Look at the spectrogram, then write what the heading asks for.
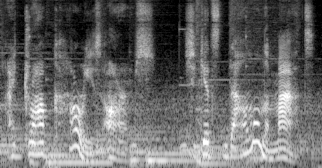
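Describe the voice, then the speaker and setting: A woman's voice: sits low, huge pitch swings, a little slow, over music. A woman with a playful, teasing manner, commentating on a game and reading its story text aloud. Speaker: let's player. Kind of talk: gaming commentary mixed with reading visual novel text aloud.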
